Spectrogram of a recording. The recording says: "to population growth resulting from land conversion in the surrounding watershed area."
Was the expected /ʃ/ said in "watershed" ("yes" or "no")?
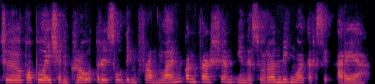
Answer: no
